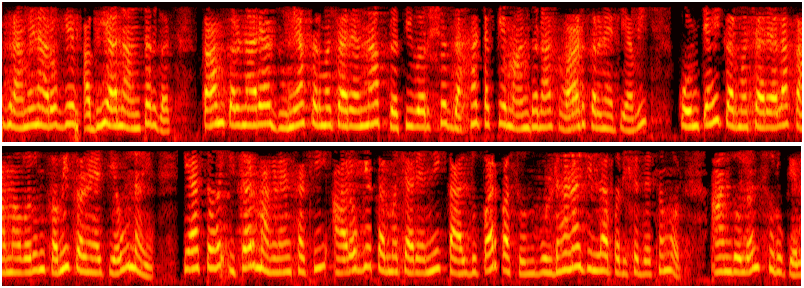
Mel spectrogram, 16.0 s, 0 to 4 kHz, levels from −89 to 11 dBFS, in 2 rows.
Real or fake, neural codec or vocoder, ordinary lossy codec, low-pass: fake; codec, 16 kHz, 16 kbps, FreqCodec, smaller model; AAC, 16 kbps; 3.6 kHz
